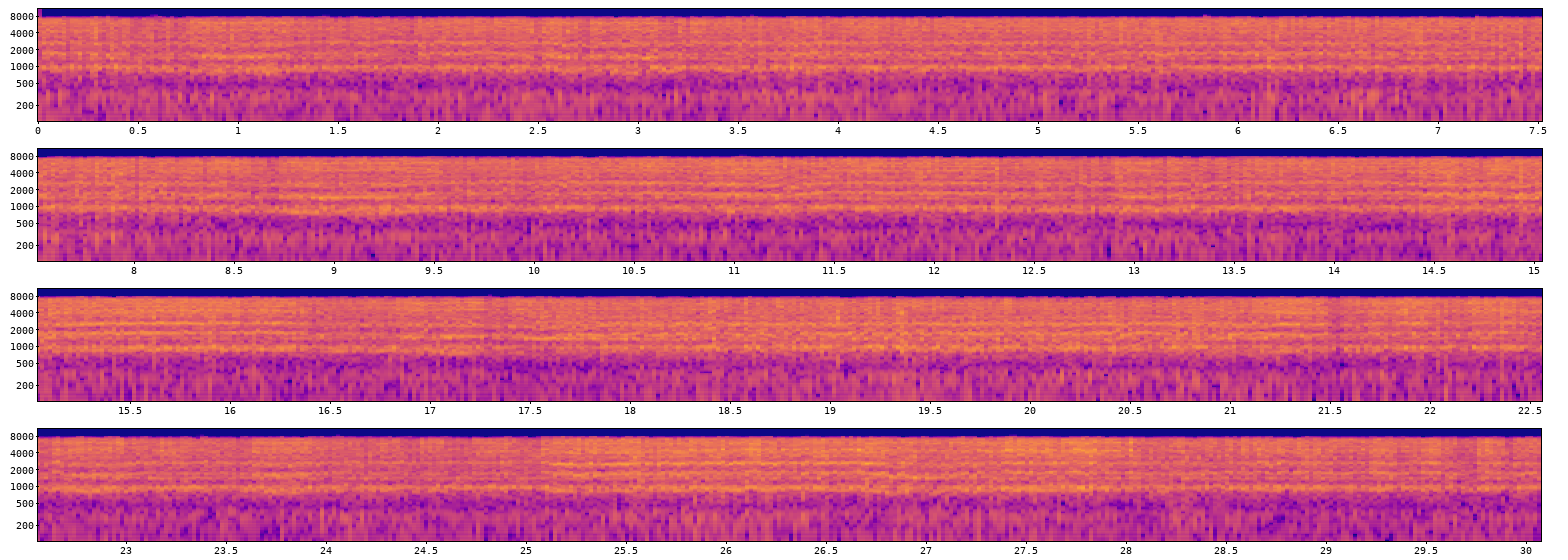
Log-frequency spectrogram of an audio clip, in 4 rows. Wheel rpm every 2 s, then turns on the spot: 230, 230, 230, 230, 220, 230, 220, 230, 210, 190, 200, 220, 230, 230, 230.
none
